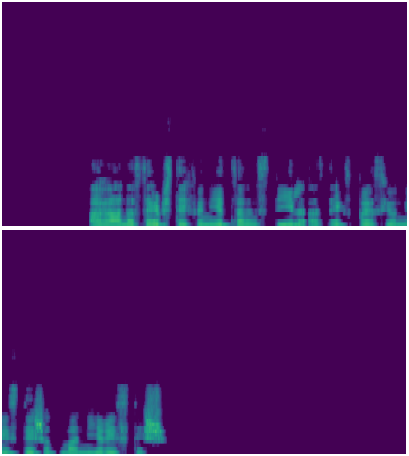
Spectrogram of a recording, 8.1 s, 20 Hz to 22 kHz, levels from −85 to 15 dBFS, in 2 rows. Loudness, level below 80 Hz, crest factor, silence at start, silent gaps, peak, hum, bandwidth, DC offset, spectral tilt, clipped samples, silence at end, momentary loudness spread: -24 LUFS; -48 dBFS; 22 dB; 0.9 s; 2.68-2.73 s, 3.51-3.56 s; -6 dBFS; none; 7.2 kHz; under 0.1%; -5 dB/octave; under 0.1%; 2.4 s; 7 LU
